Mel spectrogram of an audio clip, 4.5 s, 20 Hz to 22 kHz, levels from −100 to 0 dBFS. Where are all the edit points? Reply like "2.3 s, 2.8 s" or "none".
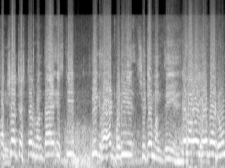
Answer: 3.6 s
